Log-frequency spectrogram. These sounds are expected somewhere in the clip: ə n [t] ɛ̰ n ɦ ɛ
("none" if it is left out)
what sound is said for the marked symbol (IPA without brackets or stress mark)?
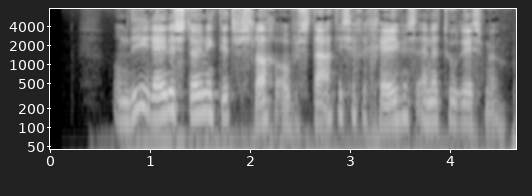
s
